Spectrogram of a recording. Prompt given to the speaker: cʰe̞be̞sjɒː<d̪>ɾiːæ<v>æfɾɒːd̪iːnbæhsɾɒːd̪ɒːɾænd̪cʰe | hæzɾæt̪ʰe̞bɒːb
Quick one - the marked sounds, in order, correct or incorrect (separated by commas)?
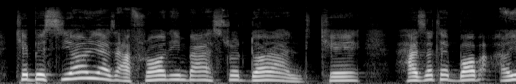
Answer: incorrect, incorrect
